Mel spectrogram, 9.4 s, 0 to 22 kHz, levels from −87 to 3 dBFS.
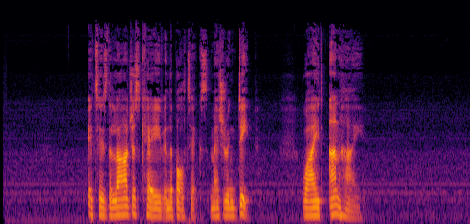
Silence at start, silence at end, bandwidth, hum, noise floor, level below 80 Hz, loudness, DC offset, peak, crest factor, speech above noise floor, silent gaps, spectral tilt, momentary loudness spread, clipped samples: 1.75 s; 2.2 s; 16 kHz; none; -51 dBFS; -54 dBFS; -19 LUFS; under 0.1%; 0 dBFS; 22 dB; 32 dB; none; -4.5 dB/octave; 12 LU; under 0.1%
